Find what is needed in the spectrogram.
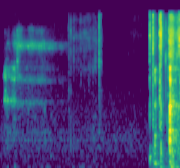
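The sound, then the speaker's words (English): After near silence with a faint tone and one small tick, a thrown pencil strikes a computer in a loud clattering burst that rattles for a moment before cutting off; the hit ejects a hard drive. “When I threw that, it hit something and ejected my hard drive.”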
